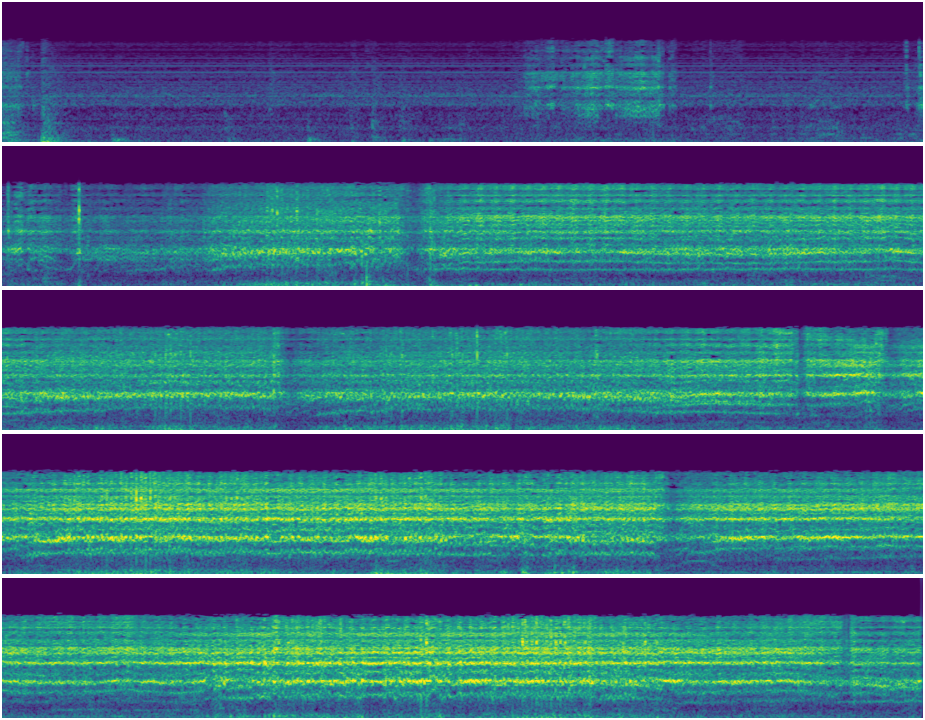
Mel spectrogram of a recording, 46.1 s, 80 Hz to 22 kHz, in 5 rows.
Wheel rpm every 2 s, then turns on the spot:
0, 0, 10, 10, 10, 40, 60, 70, 70, 70, 60, 60, 70, 60, 60, 60, 70, 60, 70, 70, 60, 70, 70.
6-8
